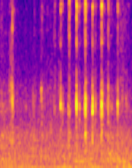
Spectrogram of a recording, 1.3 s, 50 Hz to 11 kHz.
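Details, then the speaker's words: Nissan Skyline R32 driveshaft center support bearing, removed and rocked by hand: light quick metallic clicks showing looseness; worn bearing causing banging on acceleration and deceleration, replaced. "You can hear how loose this is."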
